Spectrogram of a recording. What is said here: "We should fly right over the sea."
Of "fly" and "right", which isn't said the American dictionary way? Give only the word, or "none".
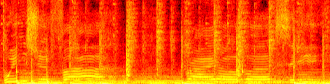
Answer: fly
